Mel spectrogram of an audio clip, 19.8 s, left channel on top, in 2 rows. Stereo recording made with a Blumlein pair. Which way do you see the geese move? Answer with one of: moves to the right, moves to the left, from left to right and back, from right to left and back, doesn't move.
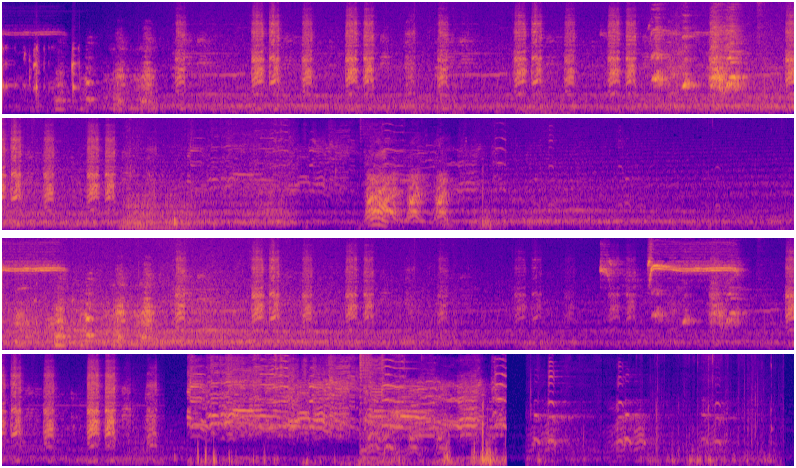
from right to left and back.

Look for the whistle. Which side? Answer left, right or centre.
right.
